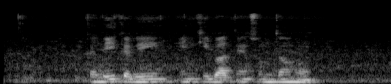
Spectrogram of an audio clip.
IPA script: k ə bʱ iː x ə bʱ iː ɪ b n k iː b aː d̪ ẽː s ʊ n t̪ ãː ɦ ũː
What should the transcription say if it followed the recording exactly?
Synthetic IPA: k ə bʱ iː k ə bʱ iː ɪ n k iː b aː t̪ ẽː s ʊ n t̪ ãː ɦ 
